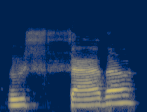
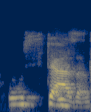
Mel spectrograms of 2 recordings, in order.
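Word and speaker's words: أستاذة: Usada? Or is it Ustada? Ustada. Very good.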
